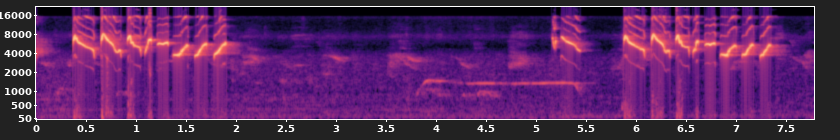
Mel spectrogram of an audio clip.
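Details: Sharp, high white-eye chirps delivered in fast runs of around eight notes, separated by a quiet gap holding a faint steady mid-pitched whistle; a lure to make lazy white-eyes start singing.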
